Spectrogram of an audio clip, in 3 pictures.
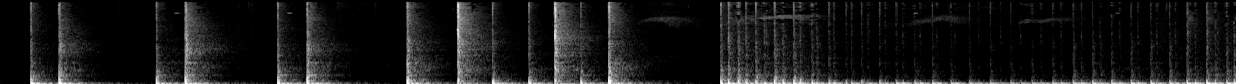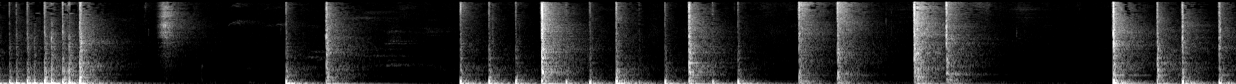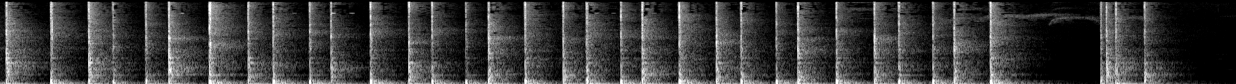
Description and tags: Found a plastic barrel in hotell. It was filled with water on half. Take hands on it. I'm not a good player but like the sound it makes.
percs, drums, breakbeat, garbage, container, improvised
